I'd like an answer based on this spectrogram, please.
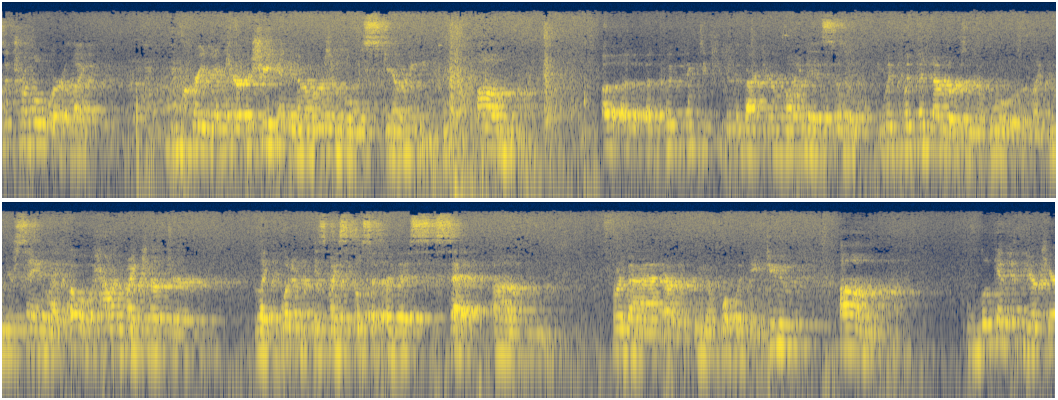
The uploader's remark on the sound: Recorded live at Mission Chicago.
